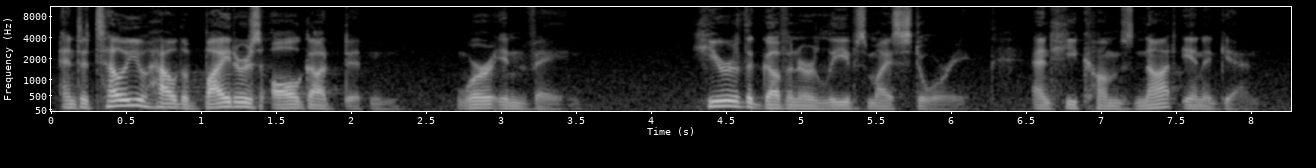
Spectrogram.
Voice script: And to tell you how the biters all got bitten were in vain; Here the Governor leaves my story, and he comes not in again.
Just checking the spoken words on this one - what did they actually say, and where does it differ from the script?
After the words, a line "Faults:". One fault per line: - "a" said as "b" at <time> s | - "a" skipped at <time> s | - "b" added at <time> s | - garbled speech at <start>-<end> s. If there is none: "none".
And to tell you how the biters all got bitten were in vain; Here the Governor leaves my story, and he comes not in again.
Faults:
none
